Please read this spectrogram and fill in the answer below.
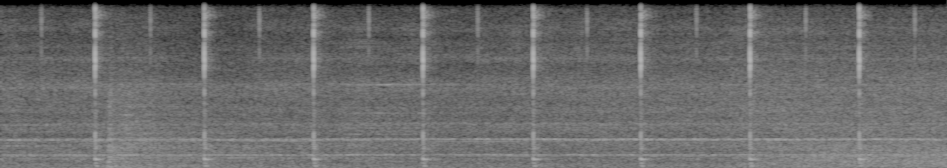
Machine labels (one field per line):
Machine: valve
